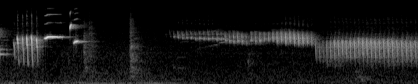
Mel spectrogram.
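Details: Male canary mating song from a pair of champion males: a few bright chirps and a pure whistle, a pause, then long buzzy trills that hold steady and drop lower near the end.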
